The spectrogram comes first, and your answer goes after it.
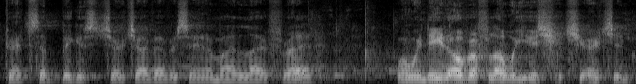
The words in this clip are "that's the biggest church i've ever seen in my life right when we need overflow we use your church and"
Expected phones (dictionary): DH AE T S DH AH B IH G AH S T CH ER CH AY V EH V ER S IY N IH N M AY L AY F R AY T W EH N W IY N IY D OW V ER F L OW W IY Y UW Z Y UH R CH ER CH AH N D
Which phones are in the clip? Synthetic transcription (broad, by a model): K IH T S DH AH B IH G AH S CH ER CH AY V EH V ER S IY N IH N M AY L AY F R AY T W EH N W IY N IY D OW V ER F L OW W IY Y UW Z Y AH R CH ER CH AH N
